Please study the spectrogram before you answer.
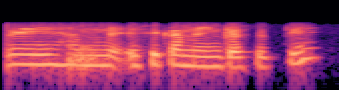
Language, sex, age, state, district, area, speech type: Urdu, female, 45-60, Uttar Pradesh, Aligarh, rural, conversation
